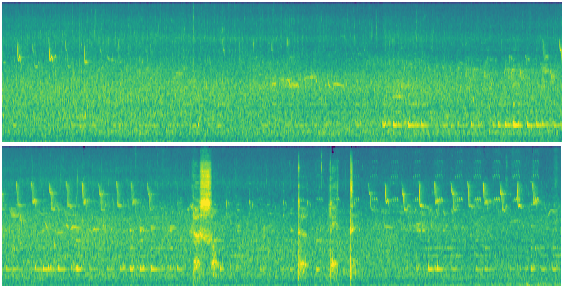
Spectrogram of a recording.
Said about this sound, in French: Les oiseaux, la sonnaille, la verdure, le ruisseau et la cascade.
